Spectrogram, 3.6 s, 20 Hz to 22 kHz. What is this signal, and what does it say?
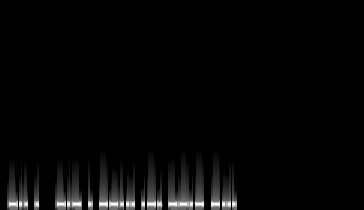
Morse code, heard as a keyed tone, about 46 wpm, 700 Hz. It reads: DE KE7RQB
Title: USA Callsign DE Callsign - 6 Characters - 45wpm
